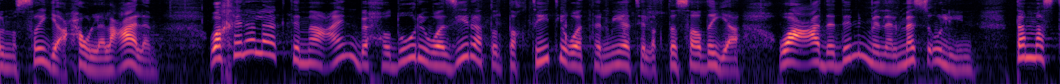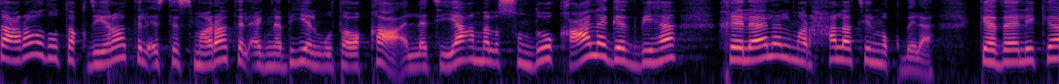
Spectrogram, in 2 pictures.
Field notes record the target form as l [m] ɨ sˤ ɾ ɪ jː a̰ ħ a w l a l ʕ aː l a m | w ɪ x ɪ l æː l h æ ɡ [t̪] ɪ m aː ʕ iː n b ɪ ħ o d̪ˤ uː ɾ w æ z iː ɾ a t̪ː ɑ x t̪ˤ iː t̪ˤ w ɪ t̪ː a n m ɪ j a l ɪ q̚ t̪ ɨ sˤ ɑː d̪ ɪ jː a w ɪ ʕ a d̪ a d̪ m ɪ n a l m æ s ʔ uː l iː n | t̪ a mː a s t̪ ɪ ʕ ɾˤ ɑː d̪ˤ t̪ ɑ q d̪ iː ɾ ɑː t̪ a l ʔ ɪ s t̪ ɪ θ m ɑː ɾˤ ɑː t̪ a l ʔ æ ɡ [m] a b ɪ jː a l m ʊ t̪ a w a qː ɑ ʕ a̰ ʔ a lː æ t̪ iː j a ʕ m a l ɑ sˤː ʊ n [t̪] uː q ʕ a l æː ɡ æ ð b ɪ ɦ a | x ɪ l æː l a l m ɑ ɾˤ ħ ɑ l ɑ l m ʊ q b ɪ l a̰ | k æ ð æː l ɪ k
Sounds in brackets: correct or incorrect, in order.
correct, correct, incorrect: n, incorrect: d̪

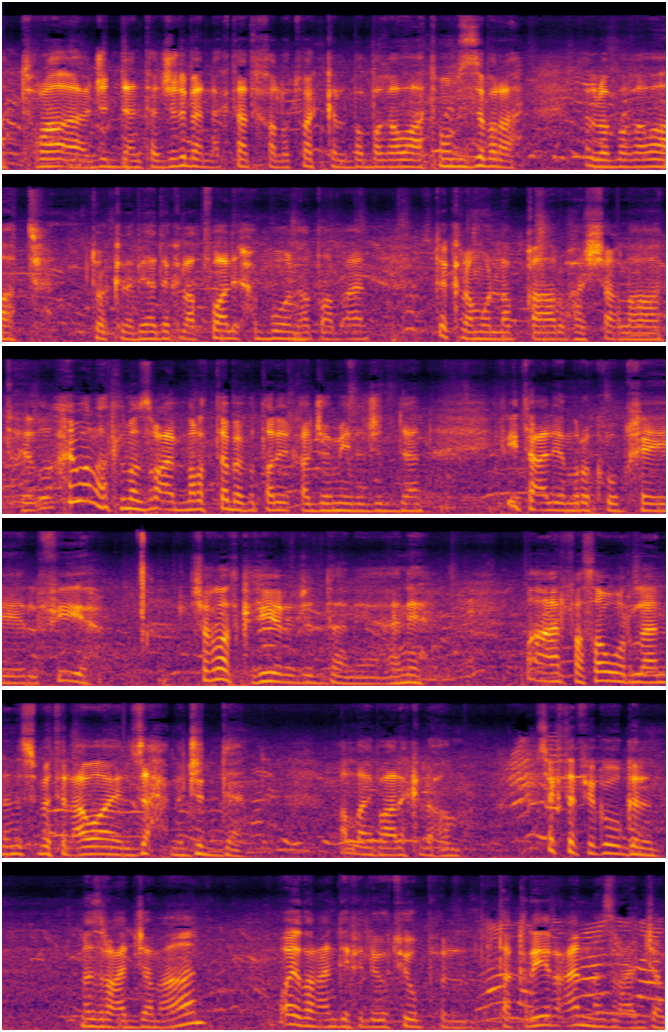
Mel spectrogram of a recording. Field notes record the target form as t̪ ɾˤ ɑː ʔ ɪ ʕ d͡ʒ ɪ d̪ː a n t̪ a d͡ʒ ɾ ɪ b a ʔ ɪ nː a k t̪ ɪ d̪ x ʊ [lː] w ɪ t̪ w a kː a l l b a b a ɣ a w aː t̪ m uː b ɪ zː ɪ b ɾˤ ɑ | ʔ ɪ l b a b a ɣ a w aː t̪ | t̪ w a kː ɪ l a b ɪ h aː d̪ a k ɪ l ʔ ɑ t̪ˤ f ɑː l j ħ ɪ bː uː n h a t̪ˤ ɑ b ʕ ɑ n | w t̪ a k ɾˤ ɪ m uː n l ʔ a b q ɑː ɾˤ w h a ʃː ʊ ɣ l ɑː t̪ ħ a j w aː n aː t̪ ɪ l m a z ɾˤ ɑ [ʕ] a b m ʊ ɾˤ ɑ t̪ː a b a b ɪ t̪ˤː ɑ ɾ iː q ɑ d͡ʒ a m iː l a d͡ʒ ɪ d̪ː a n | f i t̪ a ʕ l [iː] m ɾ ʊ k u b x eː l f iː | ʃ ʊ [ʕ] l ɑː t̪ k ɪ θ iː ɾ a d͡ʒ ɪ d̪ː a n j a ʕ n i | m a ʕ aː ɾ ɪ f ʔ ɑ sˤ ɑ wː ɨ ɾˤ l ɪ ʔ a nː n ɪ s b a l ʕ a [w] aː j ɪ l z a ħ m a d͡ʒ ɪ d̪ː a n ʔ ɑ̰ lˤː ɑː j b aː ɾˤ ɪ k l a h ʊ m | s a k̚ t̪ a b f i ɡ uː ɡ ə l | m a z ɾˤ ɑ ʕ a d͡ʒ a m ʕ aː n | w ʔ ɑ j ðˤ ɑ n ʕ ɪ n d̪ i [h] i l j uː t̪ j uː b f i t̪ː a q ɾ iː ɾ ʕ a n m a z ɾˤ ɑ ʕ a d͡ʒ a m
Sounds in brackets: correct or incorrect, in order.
incorrect: l, correct, correct, incorrect: ɣ, correct, incorrect: f

